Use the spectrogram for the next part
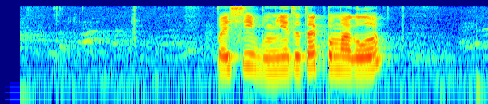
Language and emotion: Russian, positive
